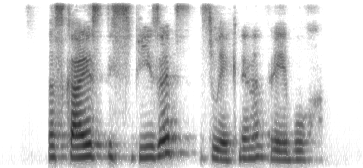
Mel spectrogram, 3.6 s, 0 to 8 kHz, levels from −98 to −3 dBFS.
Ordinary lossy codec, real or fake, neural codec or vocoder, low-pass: none; fake; codec, 16 kHz, 1.1 kbps, Voila-Tokenizer; 7.2 kHz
